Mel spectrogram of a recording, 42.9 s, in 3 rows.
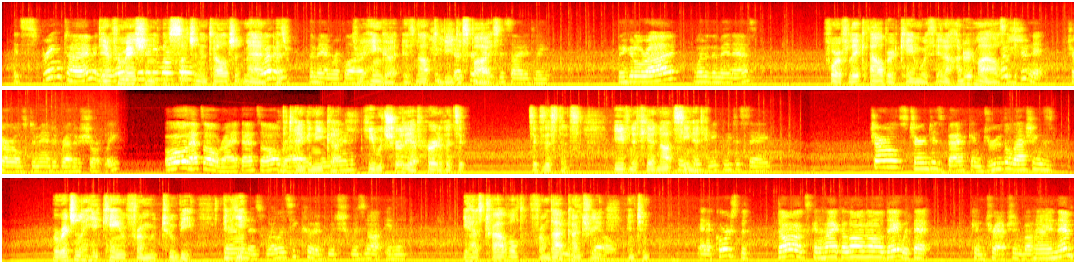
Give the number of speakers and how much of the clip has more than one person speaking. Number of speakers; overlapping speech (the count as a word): two, about 18%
